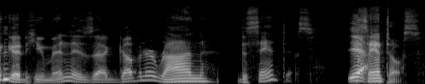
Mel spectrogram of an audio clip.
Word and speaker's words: DeSantis: My good human is Governor Ron DeSantis. Yeah. Santos. I always want to say it like Dos Santos, but that's not it. It's TIS, not TOS.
